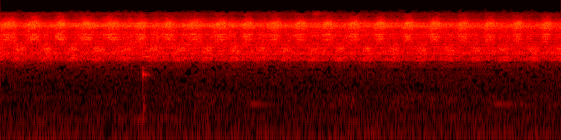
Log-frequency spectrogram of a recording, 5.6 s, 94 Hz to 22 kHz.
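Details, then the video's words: Cicadas singing in a Japanese summer, with rain: a dense, high, shimmering buzz that pulses rapidly and evenly, several throbs per second, steady in loudness throughout, with no other clear sounds. "Japan Rain Sound 5of2 - Cicada 2"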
